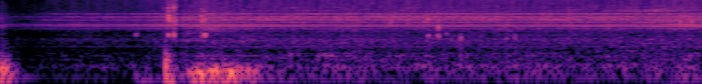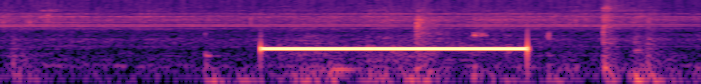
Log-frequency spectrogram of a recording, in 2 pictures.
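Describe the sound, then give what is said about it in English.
A single steady ringback tone from an outgoing phone call sounds for about two seconds, loud and clear over faint background noise, with no one speaking. “So I'm going to give her a call here in a second”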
